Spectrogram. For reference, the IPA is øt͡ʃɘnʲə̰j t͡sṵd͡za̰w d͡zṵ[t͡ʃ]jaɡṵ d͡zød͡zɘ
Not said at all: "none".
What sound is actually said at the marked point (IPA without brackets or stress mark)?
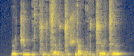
ʃ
